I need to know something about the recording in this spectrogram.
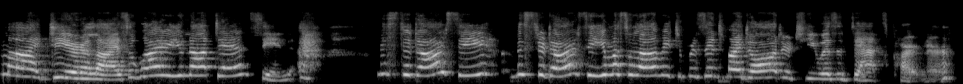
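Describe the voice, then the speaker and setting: An actress playing a fussy, excitable middle-aged mother in a gushing, pleading manner, in a theatrical period staged reading. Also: very high-pitched, moderate pace, heavily acted. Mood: eager.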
